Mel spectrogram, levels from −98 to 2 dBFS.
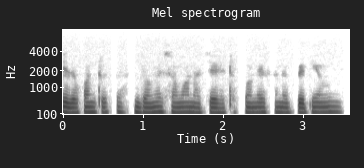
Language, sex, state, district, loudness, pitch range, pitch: Bengali, male, West Bengal, Malda, -33 LUFS, 125-135 Hz, 130 Hz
